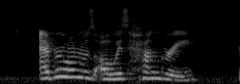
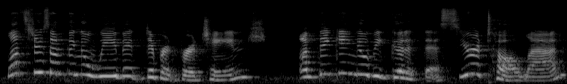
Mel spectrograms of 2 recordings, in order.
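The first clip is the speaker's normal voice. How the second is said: higher, lilting Irish aid worker; cheerful Irish coach inviting him to play; Irish accent; 5 semitones higher than usual. Acted. Irish Michael suggests volleyball to tall Salva, Irish lilt. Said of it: "Salva learned ... from Michael".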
